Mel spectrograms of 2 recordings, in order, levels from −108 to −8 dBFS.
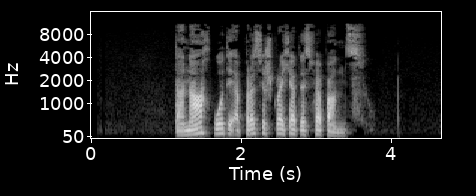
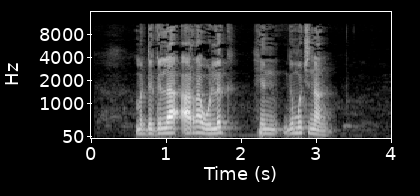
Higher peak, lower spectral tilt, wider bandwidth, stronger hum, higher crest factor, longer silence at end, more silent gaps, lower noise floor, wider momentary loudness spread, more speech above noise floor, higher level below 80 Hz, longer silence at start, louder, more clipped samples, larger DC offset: second, -8 dBFS vs 0 dBFS; about the same, -5.5 dB/octave vs -4.5 dB/octave; about the same, 11.5 kHz vs 11.5 kHz; neither; about the same, 22 dB vs 22 dB; first, 1.1 s vs 0.85 s; neither; first, -86 dBFS vs -73 dBFS; about the same, 15 LU vs 17 LU; first, 59 dB vs 52 dB; second, -72 dBFS vs -66 dBFS; first, 1.1 s vs 0.6 s; second, -27 LUFS vs -22 LUFS; neither; neither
